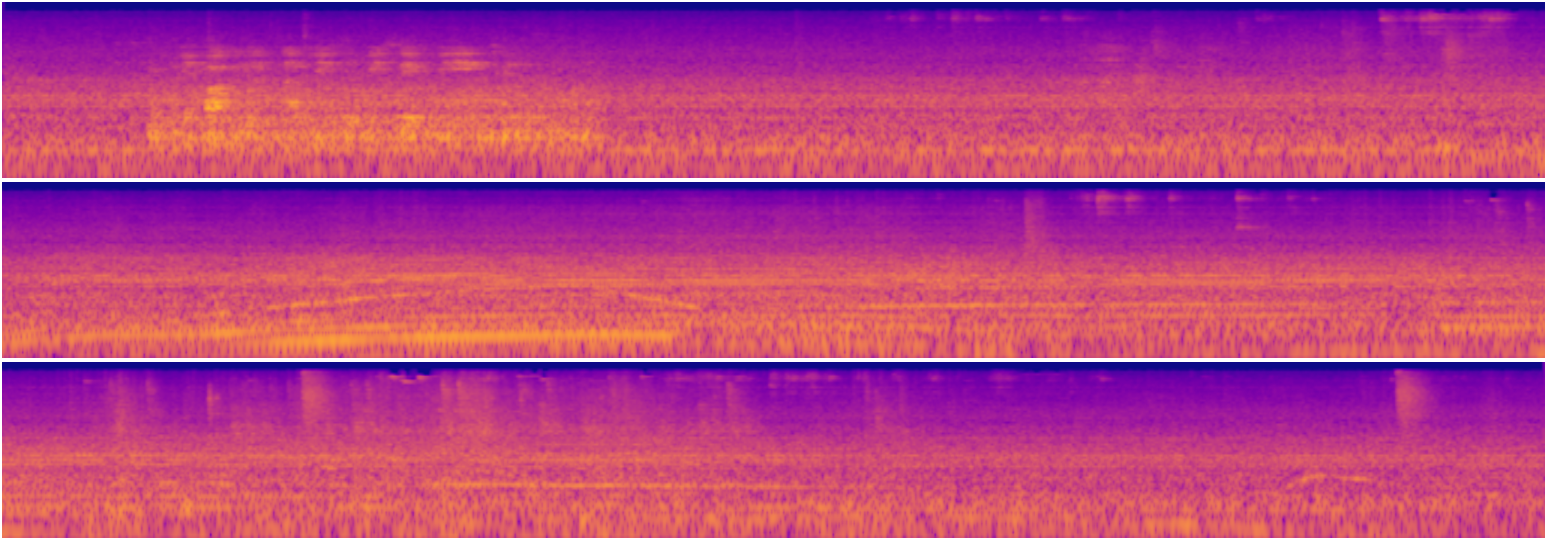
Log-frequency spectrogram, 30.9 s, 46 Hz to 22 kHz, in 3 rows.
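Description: Inside a New Flyer Xcelsior XD40 diesel city bus: the engine and drivetrain run over a steady road rumble. About twelve seconds in, the engine pitch rises and then falls as the bus pulls away.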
